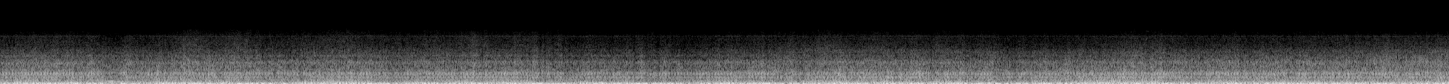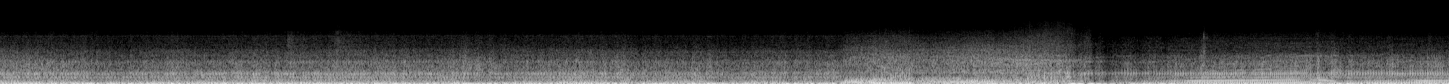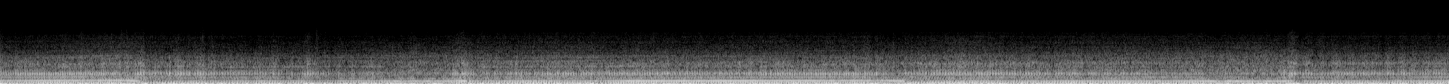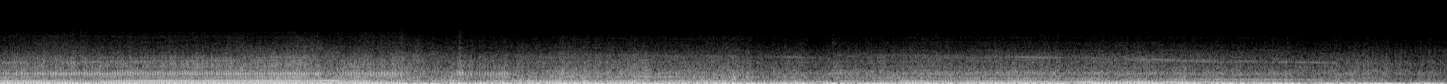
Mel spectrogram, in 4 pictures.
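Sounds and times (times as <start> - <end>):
motorcycle engine revving: 22.9 - 25.6.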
